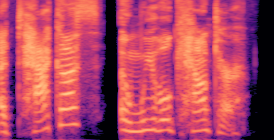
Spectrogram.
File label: Operator Voice; Battle Begins; en; Operator Mission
